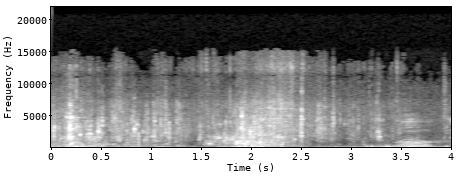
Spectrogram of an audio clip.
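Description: Wind rumbling on the microphone with handling knocks and rustles as shells are dropped into a woven sack, and a short voice near the end.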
